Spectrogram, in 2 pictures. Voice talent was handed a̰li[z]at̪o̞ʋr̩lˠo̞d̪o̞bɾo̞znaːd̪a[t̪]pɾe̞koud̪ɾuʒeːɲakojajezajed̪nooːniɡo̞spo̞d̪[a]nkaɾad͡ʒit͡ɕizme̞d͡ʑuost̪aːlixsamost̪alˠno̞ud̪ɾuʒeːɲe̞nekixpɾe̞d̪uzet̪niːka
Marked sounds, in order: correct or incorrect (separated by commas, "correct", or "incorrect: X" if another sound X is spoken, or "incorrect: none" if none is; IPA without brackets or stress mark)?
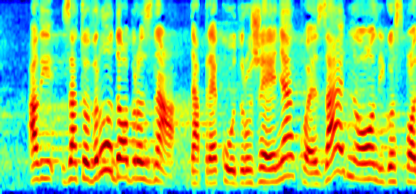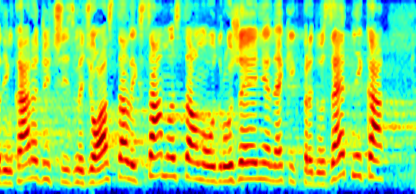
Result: correct, incorrect: none, incorrect: i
